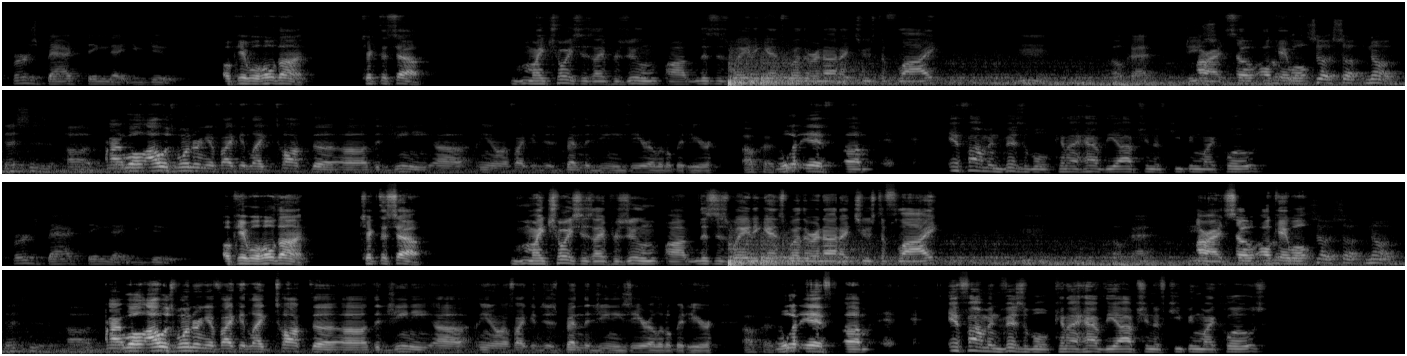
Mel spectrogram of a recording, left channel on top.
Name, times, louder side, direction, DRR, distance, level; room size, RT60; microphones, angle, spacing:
voice 1, 0.0-1.8 10.1-10.6 11.1-11.6 11.8-12.2 12.7-15.3 21.4-22.0, left 3 dB, 65° left, 1.5 m, -45 dB
voice 2, 2.2-3.1 3.6-4.2 5.1-9.4 11.9-13.1 15.1-21.1 21.8-23.0 23.5-26.6, right 7 dB, 65° right, 0.5 m, -33 dB
sound 1, 7.3-20.2, equal, 10° right, 0.9 m, -43 dB
9.2 x 9.0 x 3.8 m
head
